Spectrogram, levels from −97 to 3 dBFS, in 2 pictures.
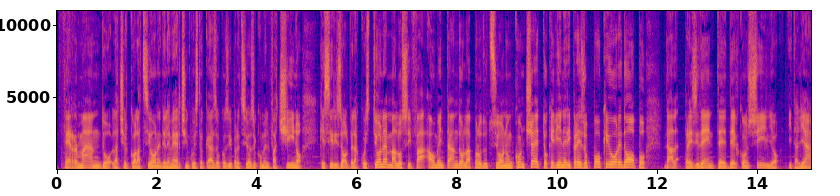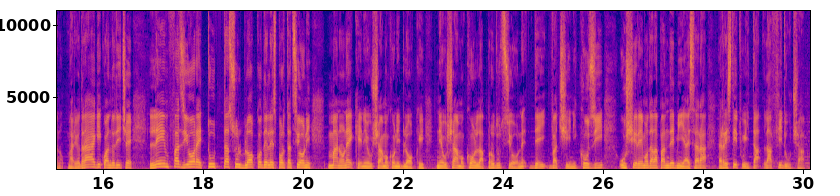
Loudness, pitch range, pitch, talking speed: -22 LUFS, 115-150 Hz, 130 Hz, 150 wpm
